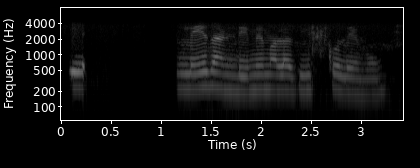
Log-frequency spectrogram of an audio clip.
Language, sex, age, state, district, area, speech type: Telugu, female, 18-30, Telangana, Mulugu, rural, conversation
